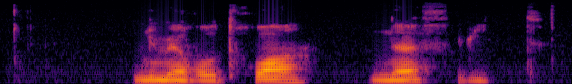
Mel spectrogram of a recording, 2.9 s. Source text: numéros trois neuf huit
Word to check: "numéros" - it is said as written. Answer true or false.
true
